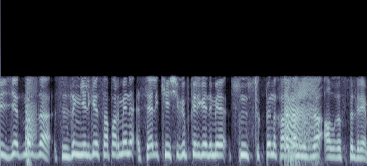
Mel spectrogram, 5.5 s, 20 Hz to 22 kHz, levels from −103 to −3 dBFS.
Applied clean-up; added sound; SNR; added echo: none; Fart; 9 dB; none.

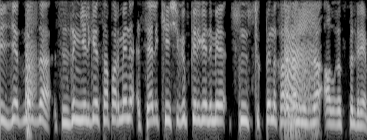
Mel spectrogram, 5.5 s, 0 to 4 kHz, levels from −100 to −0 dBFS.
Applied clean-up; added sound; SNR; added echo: classical method spectral subtraction.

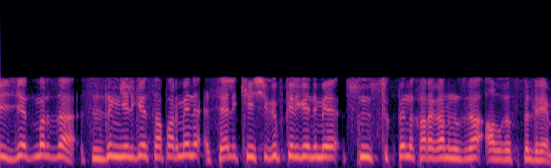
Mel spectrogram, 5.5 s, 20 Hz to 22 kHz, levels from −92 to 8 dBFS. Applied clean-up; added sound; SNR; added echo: none; none; none; none.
